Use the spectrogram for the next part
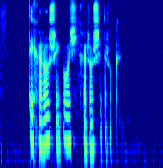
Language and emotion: Russian, neutral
